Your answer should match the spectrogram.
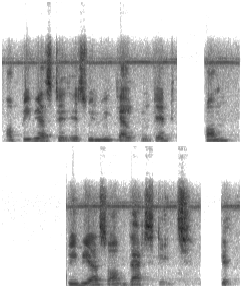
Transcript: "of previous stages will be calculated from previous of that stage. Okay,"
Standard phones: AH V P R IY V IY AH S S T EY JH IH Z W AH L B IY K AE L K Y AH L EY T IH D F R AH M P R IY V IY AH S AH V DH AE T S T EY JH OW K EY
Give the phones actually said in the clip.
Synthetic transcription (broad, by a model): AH P R IY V IY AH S S T EY JH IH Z W AH L B IY K AE L K Y AH L EY T IH D F R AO M P R IY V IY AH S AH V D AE T S T EY JH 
